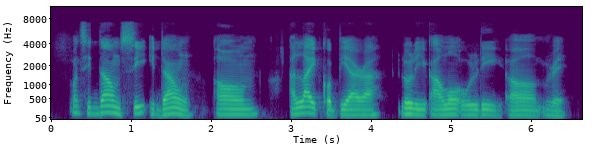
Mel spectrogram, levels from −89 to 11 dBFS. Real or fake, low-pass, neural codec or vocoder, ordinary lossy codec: fake; 7.2 kHz; codec, 16 kHz, 1 kbps, X-Codec, HuBERT features, trained on LibriSpeech; MP3, 96 kbps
